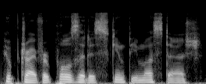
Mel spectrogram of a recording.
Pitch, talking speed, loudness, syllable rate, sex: 95 Hz, 175 wpm, -17 LUFS, 5.4 syllables/s, male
